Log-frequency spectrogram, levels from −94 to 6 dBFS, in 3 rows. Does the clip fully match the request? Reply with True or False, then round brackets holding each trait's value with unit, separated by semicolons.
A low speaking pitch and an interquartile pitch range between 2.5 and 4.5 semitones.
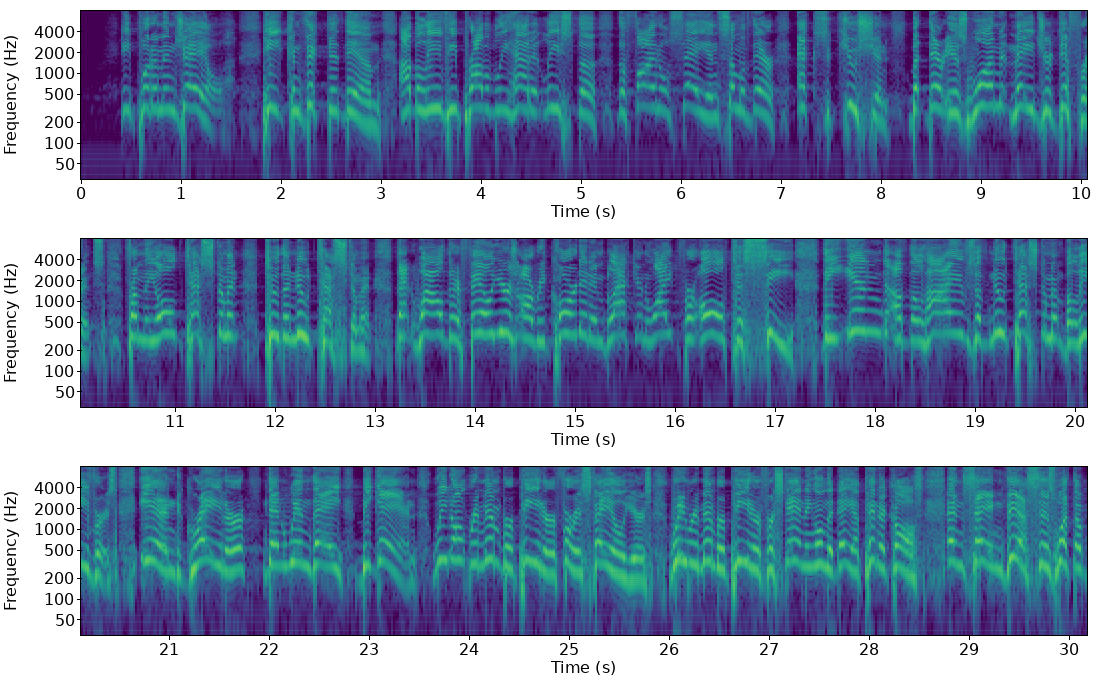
False (305 Hz; 3.4 semitones)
